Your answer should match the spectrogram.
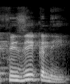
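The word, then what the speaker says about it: physically: हम क्या पढ़ते हैं फिजिकली ये देखिए फिजिकली तो यहां पर भी ए का उच्चारण नहीं हो रहा है और देखिए लॉजिकली लॉजिकली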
